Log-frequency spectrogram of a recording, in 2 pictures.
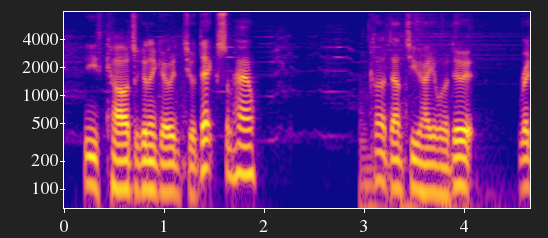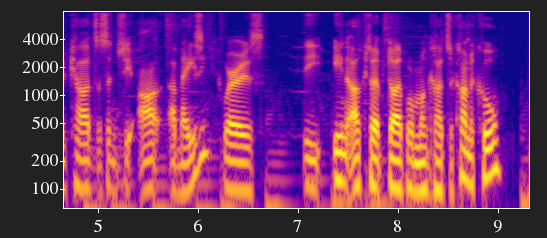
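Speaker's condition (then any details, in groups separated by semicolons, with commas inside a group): No condition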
